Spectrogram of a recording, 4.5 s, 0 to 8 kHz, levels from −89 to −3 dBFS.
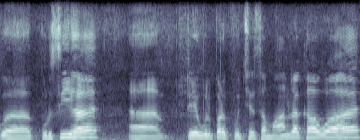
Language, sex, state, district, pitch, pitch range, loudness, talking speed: Hindi, male, Bihar, Patna, 160 Hz, 140-175 Hz, -16 LUFS, 145 wpm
